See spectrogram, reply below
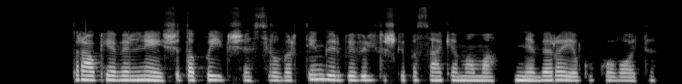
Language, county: Lithuanian, Vilnius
